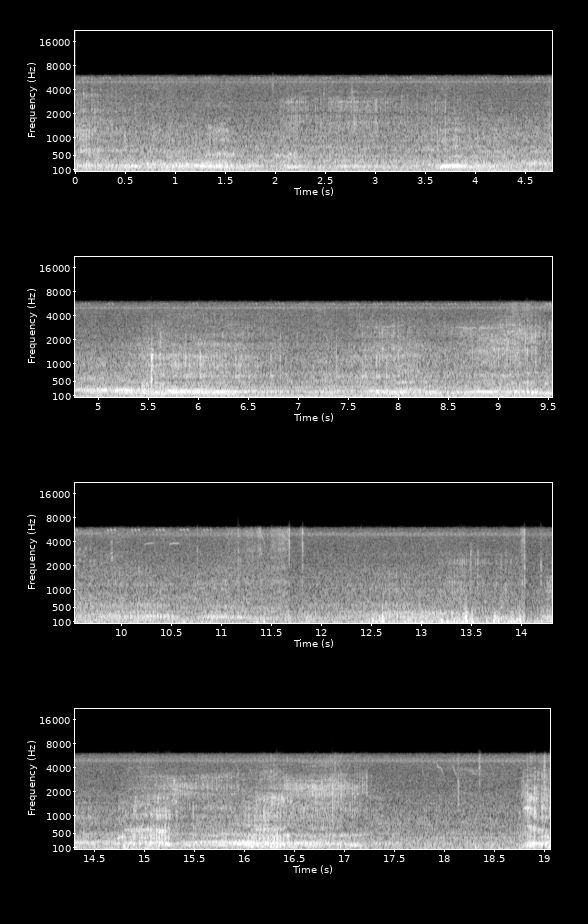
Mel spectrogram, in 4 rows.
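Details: American bison (buffalo) in Wind Cave National Park, July 27, calling with deep, rumbling bellows that rise and fade over a low background hum.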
